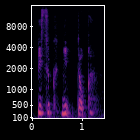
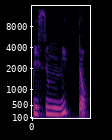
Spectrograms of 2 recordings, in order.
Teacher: So we're just going to drop the K if we're adding ngit, because ngit has to come after a vowel.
